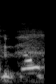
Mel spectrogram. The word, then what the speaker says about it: Meow Meow: Meow Meow things. We we have to sort of like calling a cat to go Meow Meow Meow.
